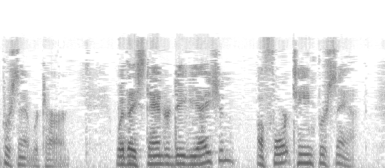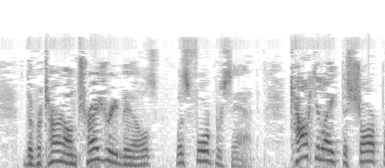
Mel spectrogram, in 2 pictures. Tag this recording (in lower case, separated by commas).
speech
